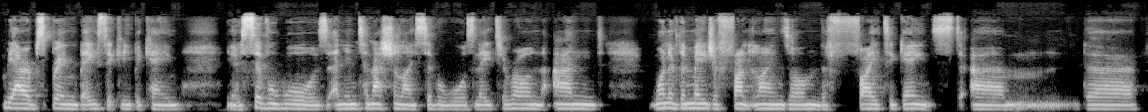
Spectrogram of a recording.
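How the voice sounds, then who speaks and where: A woman's voice: low-pitched, level tone, measured pace, mellow. A woman in her thirties from Sudan, raised in Britain, speaking as a podcast guest. She tells her stories in a reflective, thoughtful way, with frequent fillers. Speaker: podcast guest, humanitarian consultant. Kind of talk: conversational interview storytelling.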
